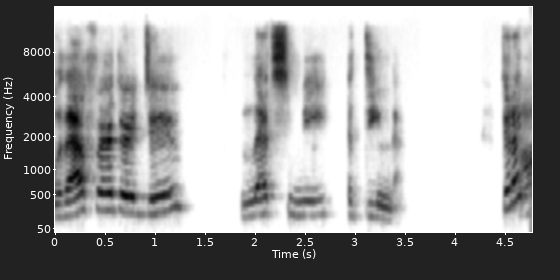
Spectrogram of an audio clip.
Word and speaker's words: Edina: you today so without further Ado let's meet Adina did I pronounce your name right yes that's perfect Edina okay great you would think after we were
